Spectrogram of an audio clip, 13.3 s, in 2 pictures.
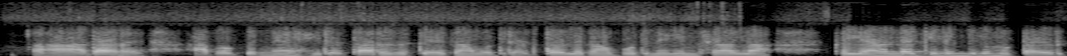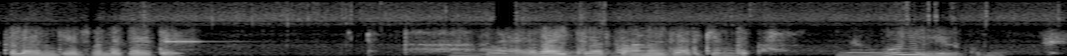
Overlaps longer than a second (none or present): none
